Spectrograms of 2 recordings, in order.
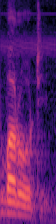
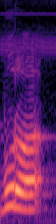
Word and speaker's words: Barrow: ko wolem Lieutenant Basiru Baroti. Yeah, but the way they pronounced the Barrow was not correct. So he told them that he doesn't know any Lieutenant Barrow in the army.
